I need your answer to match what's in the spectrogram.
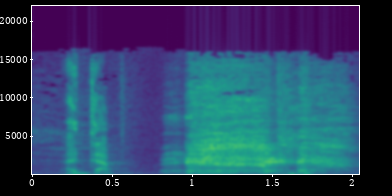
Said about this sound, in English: Sorry, I coughed over you then. Sorry.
